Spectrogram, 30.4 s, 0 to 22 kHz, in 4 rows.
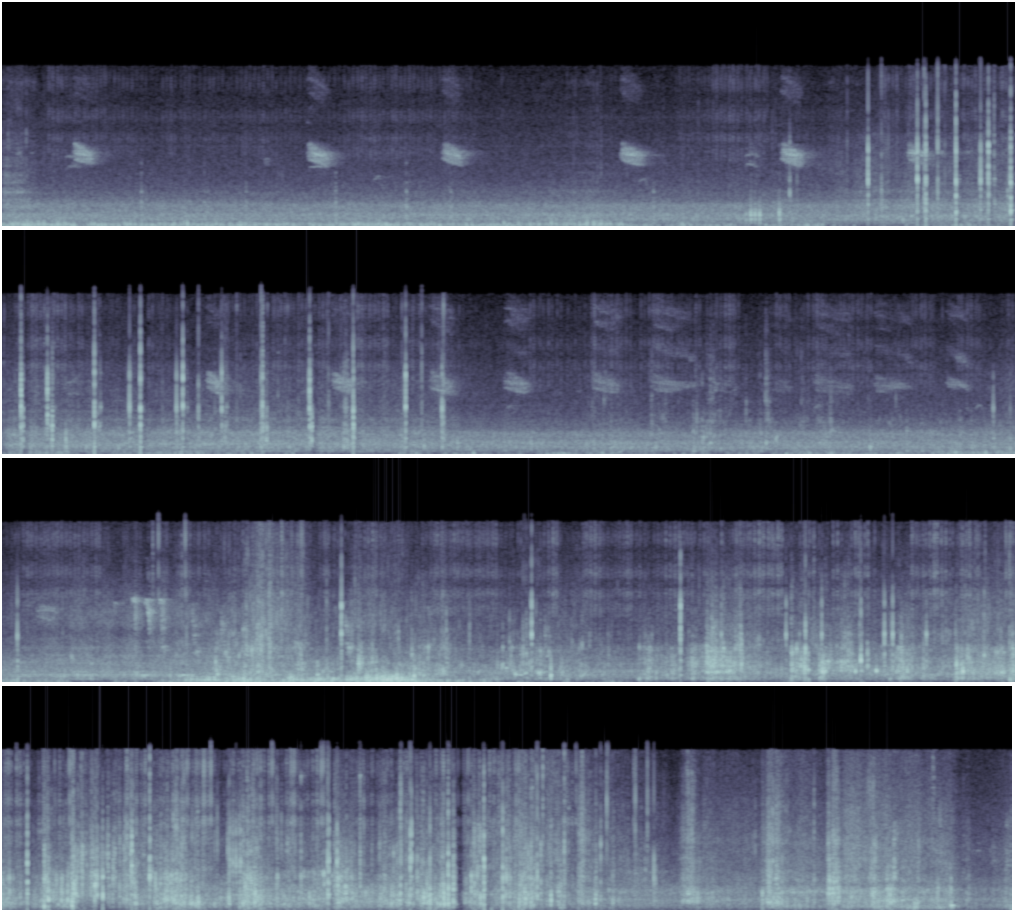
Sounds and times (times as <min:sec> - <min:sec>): Stream: 0:00.0 - 0:30.3.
